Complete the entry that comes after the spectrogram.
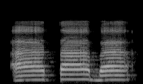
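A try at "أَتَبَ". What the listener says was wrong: Ataba, tidak ataba, tidak ataba gitu ya, tidak ya. Hamzah tidak terlalu terbuka a, tapi a saja. Ataba, ataba.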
